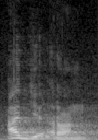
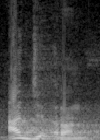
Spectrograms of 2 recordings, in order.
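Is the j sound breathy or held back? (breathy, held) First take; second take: held; held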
